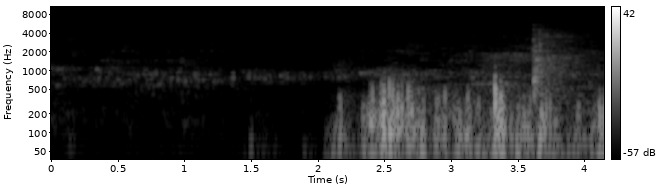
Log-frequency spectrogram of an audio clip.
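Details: Near-silence at first, then low muffled bursts like nearby talking and handling sounds with a sharp click, and no animal call heard.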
